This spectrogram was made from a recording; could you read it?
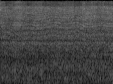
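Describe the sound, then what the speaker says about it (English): Continuous close-up hiss of a spray bottle misting ink onto an embossing folder for card making, one steady burst filling the whole moment with no talking. "I'm just going to shake it up a little bit, and I'm going to spray."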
